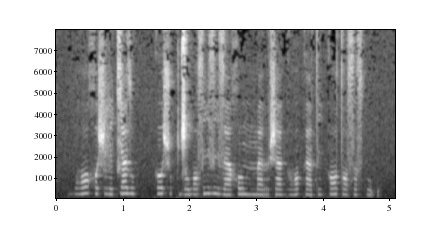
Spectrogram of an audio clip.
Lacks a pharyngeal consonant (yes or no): yes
